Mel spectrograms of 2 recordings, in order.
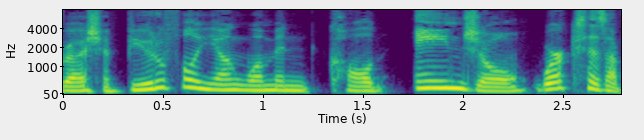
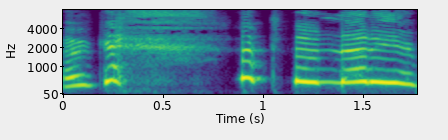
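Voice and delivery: very high voice, crying with laughter. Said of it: "I have to wipe my eyes now because I'm crying".

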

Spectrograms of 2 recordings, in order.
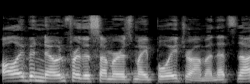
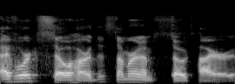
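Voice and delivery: mock tearful crying voice, pitched lower; 5 semitones lower than usual. Retelling what a crying person said: imitating someone crying. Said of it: "legit crying".

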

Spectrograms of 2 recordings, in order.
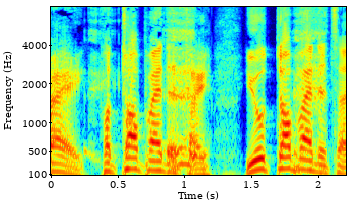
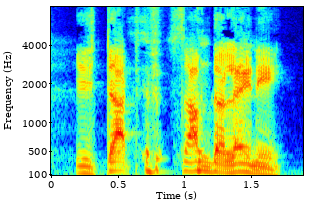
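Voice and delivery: put-on sinister voice, rough and creaky. Mid-bit, one host suddenly puts on his ISIS voice. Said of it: "That's my ISIS voice".

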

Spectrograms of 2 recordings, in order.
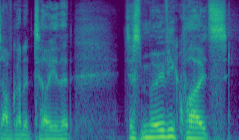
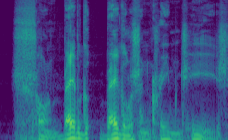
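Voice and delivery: put-on Scottish-accented voice, lower and quieter; 5 semitones lower, 5 dB quieter than usual. Insisting the voice was Sean Connery, then doing it: Sean Connery voice. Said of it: "it was more Sean Connery".

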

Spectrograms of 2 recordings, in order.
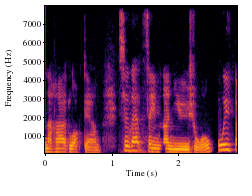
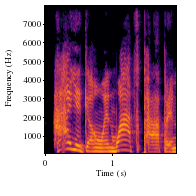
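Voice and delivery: put-on full-on, wildest Massachusetts accent. Retelling a greeting from Michaela, a girl from Massachusetts, imitating Michaela's Massachusetts accent. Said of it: "most incredible Massachusetts accent".

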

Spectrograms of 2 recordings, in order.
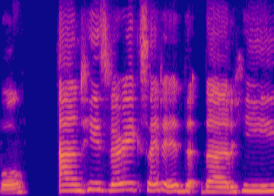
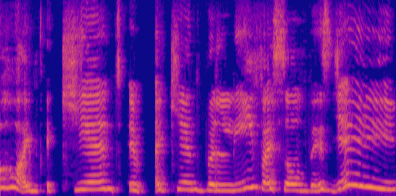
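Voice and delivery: put-on eager, overjoyed, puppyish gushing and cheering; 5 semitones higher than usual. Picturing a scene Archer watches, imitating an excited man. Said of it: "seeing this excited Puppy of a man".

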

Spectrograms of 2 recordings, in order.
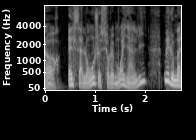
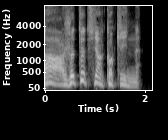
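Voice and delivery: roaring, big-voiced papa bear voice; 2 semitones higher than usual. Narrator reading the bear catching the little fox, roaring in a big voice. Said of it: "rugit-il de sa grosse voix".

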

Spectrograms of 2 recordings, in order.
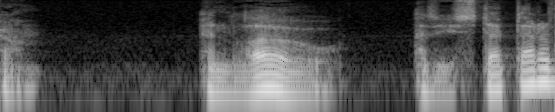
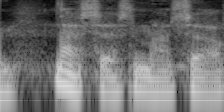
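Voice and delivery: ordinary delivery

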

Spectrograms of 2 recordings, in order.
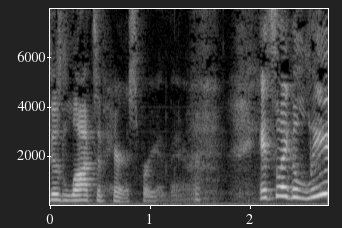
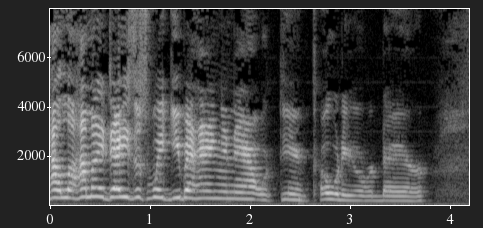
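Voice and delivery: put-on Louisiana accent, louder; 3 semitones higher, 5 dB louder than usual. Retelling what a girl's mom said to her, in a louisiana accent. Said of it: "I'm like giving them like a Louisiana accent".

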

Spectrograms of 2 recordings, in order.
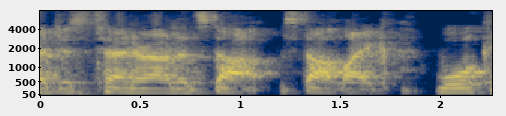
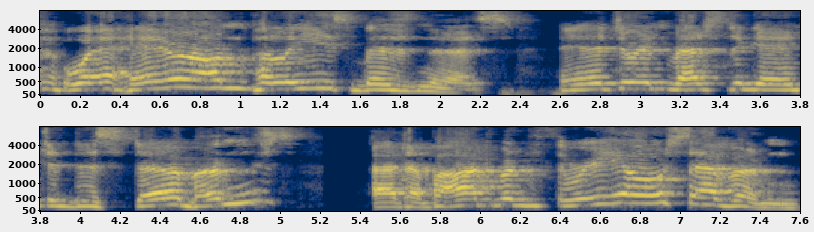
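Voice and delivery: put-on loud old-person voice, much slower; 9 semitones higher than usual. Retelling cutting into a conversation, in a loud old-person voice. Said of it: "I cut in with a really loud voice of like a really old person".

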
